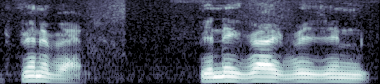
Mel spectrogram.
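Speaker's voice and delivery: ordinary delivery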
